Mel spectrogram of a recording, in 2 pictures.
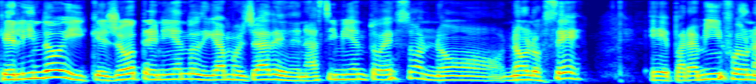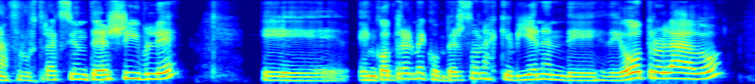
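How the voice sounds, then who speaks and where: This woman has an ordinary speaking voice at a medium pitch. She talks at a fairly slow pace with ordinary pitch variation. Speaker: education student and community worker. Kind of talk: interview. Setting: studio.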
